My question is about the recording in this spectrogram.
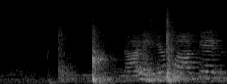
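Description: A single sharp click just under a second in, then a voice speaking.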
